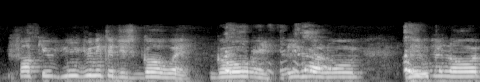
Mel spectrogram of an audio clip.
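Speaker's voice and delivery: little put-on Hawaiian accent, polite-sounding. Acting out a man telling someone to leave him alone, in a put-on Hawaiian accent. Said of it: "With his little uh, Hawaiian accent".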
